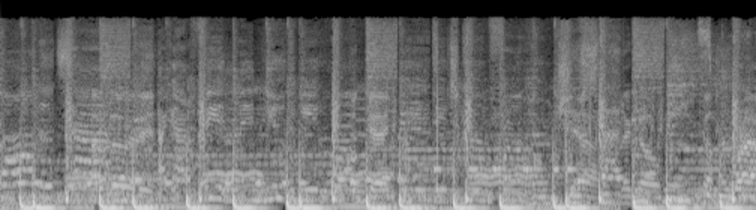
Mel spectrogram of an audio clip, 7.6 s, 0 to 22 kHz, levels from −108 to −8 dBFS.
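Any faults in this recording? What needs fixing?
Loud pops occur at 2.02–2.04 s, 3.33–3.35 s, 4.37–4.39 s, and as a pair of pops between 5.65 and 5.91 s. Each is a short, sharp transient standing roughly 15 dB above the surrounding sound, with the one at 3.33 s somewhat weaker at around 10 dB, while the audio continues unbroken beneath them. The likely cause is a voltage step reaching the signal path, for example from a connector being disturbed, a switch operating, a static discharge or a driver glitch. The downstream electronics turn that step into a brief thump.

To prevent these pops, secure all cables and connectors, avoid switching equipment during recording, and keep audio drivers and firmware up to date.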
